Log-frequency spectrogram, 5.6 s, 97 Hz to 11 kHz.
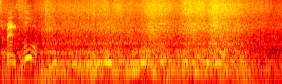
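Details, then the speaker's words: Engine after water was cleared from the exhaust pipes, which had been full; even, low V8 burble with a steady beat and no sputter or gurgle; normal idle. "goodness look at it run now pipes must have"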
